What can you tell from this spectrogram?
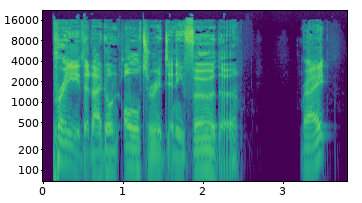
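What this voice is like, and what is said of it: Poor impression of a film villain. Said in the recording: “terrible Darth Vader impression.”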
